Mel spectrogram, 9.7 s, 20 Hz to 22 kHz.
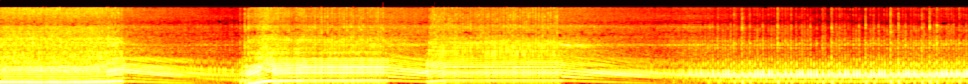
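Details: Stihl 026 chainsaw on an 18-inch bar, cutting wood: crisp revs rise and fall cleanly on the throttle, then a steady rasping cut under load; pulls strongly and runs healthy.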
